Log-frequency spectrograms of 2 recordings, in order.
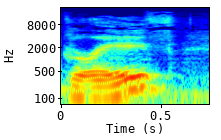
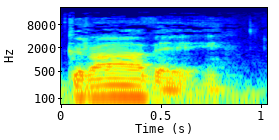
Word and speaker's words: grave: Sometimes it looks like the word grave, but it's actually pronounced grave, grave. So just like sound it out.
